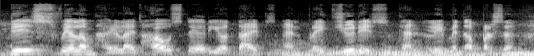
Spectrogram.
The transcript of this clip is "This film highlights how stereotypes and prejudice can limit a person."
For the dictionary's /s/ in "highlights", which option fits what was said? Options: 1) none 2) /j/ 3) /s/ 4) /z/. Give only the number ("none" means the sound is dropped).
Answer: 1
